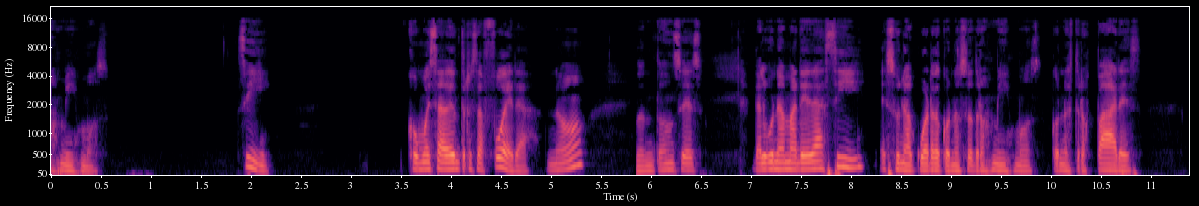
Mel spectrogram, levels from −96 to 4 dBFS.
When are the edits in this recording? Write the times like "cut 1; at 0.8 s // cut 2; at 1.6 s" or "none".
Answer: cut 1; at 5.9 s // cut 2; at 10.0 s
